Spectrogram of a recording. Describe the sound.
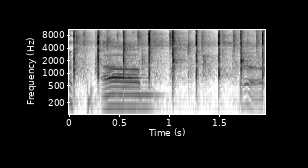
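A slow clap: a series of sharp, evenly spaced hand claps, about six in two seconds, with a person's drawn-out voice and short vocal sounds overlapping them.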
